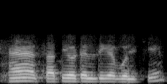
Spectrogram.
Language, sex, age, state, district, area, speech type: Bengali, male, 45-60, West Bengal, Nadia, rural, conversation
